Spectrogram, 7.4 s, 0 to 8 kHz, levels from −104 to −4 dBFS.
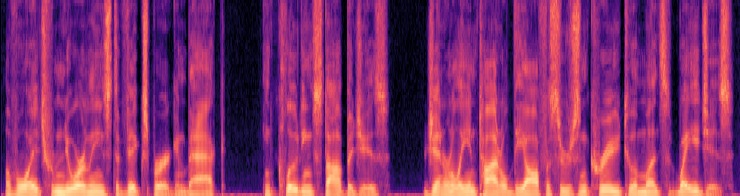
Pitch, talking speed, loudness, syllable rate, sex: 105 Hz, 170 wpm, -17 LUFS, 5.5 syllables/s, male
